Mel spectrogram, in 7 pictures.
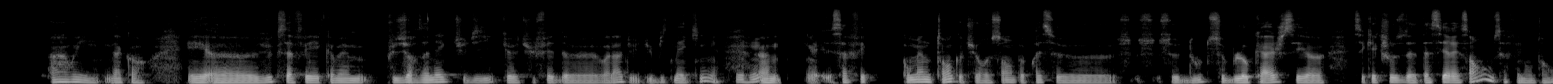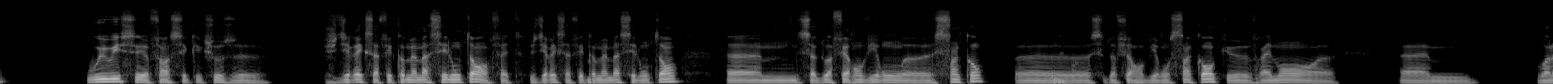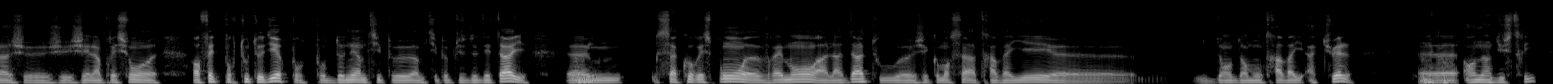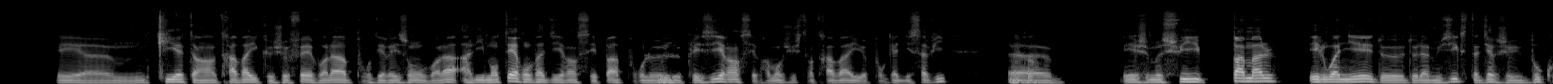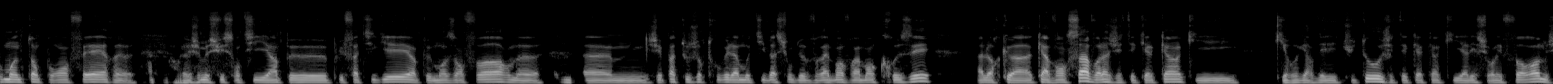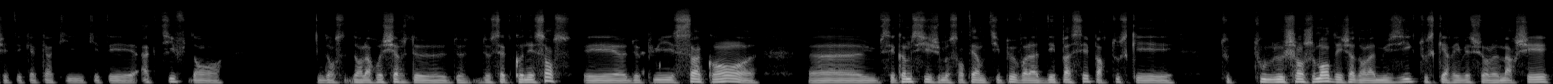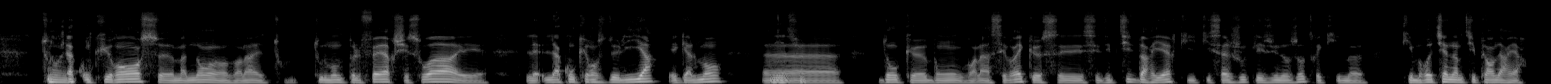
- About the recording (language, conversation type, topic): French, advice, Comment puis-je baisser mes attentes pour avancer sur mon projet ?
- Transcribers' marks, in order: in English: "beat making"; drawn out: "heu"; stressed: "pas mal"; other background noise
